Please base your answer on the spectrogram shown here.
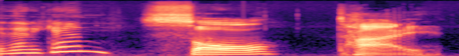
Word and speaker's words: Saul: Saul Tie. Saul, like Better Call Saul.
